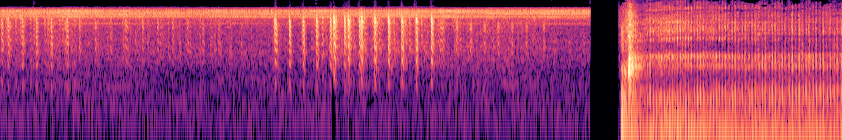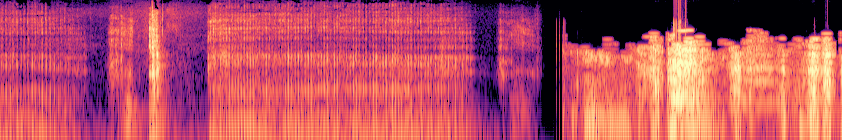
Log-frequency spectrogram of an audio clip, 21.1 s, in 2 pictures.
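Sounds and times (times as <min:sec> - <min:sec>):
tiger roaring: 0:07.8 - 0:21.0
tiger rumbling: 0:07.8 - 0:21.0.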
